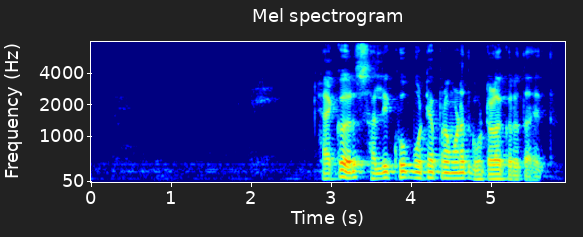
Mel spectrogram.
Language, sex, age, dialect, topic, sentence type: Marathi, male, 51-55, Standard Marathi, banking, statement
